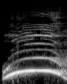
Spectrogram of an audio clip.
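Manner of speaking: high loud yelp; sudden loud ooh of pain. Real, not acted.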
